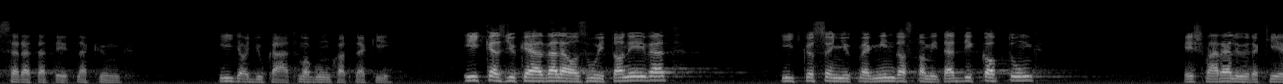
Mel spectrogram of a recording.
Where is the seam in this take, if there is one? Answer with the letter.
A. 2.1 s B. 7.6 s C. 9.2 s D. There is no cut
A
